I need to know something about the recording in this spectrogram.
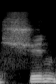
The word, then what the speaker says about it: schön: SCH가 쉬 발음이어서 schön aus.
